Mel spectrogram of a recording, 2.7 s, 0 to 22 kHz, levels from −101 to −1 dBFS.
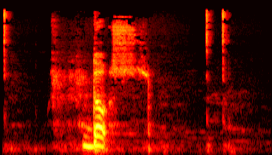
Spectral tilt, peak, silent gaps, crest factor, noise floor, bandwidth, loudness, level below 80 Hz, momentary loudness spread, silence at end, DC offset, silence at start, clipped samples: -2.5 dB/octave; -6 dBFS; none; 24 dB; -67 dBFS; 16.5 kHz; -28 LUFS; -76 dBFS; 15 LU; 0.45 s; under 0.1%; 0.05 s; under 0.1%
